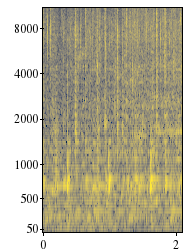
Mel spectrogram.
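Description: Water from a borehole hand pump pouring and splashing into a plastic jerrycan, with repeated short knocks every half second or so.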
